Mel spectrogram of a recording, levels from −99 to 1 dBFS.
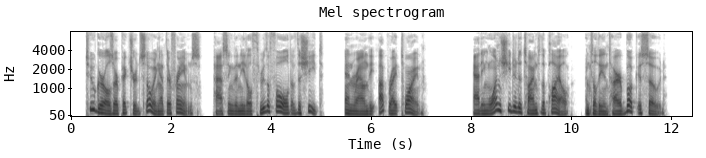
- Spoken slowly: No, average, 180 wpm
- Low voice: Yes, low, 110 Hz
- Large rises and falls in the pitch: Yes, wide, 6.5 semitones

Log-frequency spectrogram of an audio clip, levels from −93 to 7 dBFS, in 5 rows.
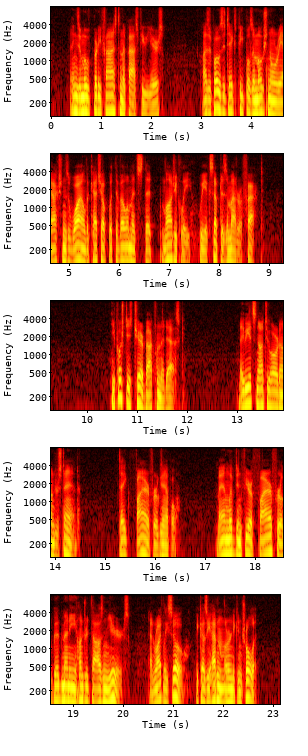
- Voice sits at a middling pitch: No, low, 115 Hz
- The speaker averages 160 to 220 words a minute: Yes, average, 190 wpm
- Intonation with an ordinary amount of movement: Yes, average, 3.1 semitones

